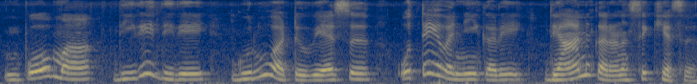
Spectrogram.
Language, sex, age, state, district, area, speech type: Sindhi, female, 60+, Rajasthan, Ajmer, urban, spontaneous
